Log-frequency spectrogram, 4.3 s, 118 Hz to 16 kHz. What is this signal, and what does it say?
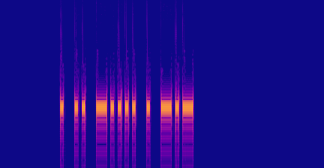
Morse code, heard as a keyed tone, about 25 wpm, 700 Hz. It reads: EI6EK
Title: DXCC-100 Call Signs - 5 Characters - 25wpm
